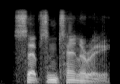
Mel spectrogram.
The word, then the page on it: septcentenary: British English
